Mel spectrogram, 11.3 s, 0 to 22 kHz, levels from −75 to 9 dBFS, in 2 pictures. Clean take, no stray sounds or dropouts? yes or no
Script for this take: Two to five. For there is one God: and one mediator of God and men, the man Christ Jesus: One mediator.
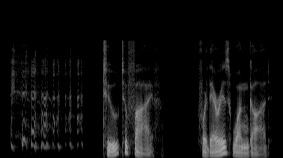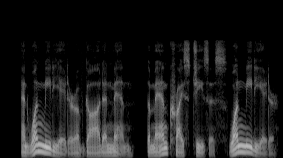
no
